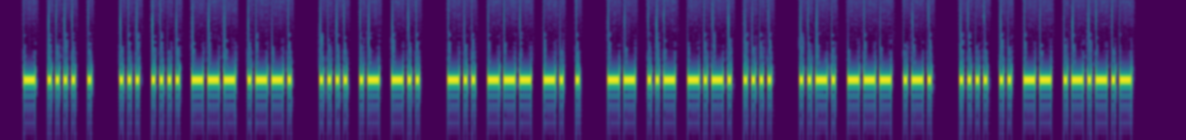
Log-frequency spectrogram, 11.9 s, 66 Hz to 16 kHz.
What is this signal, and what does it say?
Morse code, heard as a keyed tone, about 30 wpm, 700 Hz. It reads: THE SHOP HAD DONE MUCH FOR HIM.
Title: Sentences from Top 1600 Words 30wpm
